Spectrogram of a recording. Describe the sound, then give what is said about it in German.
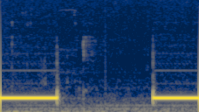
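A telephone call tone inside a car stuck in a traffic jam: a steady mid-pitched beep cuts off, about a second of silence follows, then the same tone returns, with no voices. “Du, pass auf, lass uns doch den Daniel anrufen.”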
